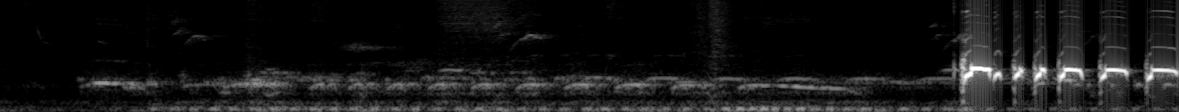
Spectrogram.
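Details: Local zebra dove singing as a lure to set off other doves: a long run of soft, quiet cooing notes, then a loud burst of quick, even coos near the end.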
